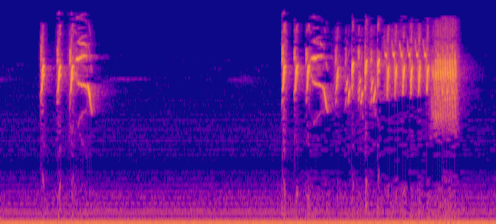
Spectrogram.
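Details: Flawless Noir Khalwi-style song of a European goldfinch: a brief tinkling phrase, two seconds of near silence, then a long run of fast liquid twitters and repeated clipped notes closing with a grating buzz.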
